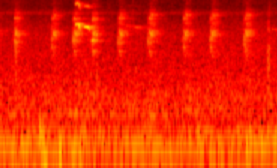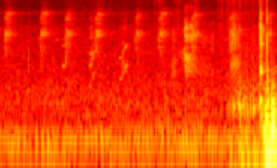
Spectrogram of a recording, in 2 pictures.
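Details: Two green parrots fighting on a food table in the jungle give short, harsh chirps about twice a second, ending in a louder scuffle with flapping and a thump, over a low background rumble.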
